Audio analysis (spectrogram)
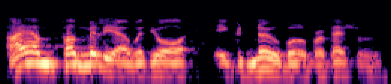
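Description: An actor playing an irascible older colonel, imperious and formal, in 1960s radio drama style. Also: male voice, medium pitch, very animated, fairly quick, breathy edge. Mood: furious. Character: irascible old colonel, blustering, commanding father. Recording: muffled, noisy old radio recording.

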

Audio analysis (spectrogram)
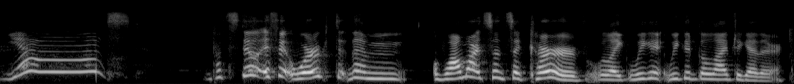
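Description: A woman's voice: high voice, big pitch swings. A teenage girl in playful, bubbly chat with a friend. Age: teens. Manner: bubbly, fast back-and-forth, playful. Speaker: co-host. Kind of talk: casual chat.

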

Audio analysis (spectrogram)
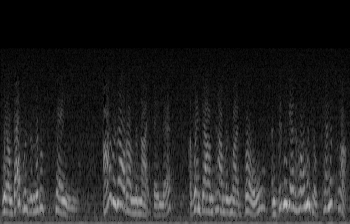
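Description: A woman's voice: on the high side, very animated, moderate pace. An actress playing a chatty, helpful young landlady in a 1930s-style radio crime drama. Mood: helpful, matter-of-fact. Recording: muffled, noisy old radio recording.

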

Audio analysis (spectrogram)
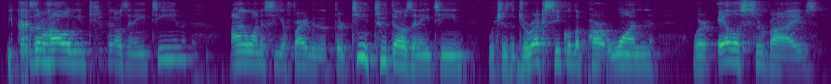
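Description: A man's voice: on the high side, fairly quick, mellow, dull audio. A man co-hosting a casual podcast, rambling loosely and enthusiastically with plenty of swearing. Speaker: podcast co-host. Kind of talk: casual chat.

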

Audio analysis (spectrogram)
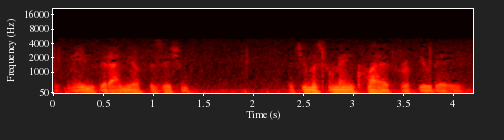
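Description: An actor playing a courteous, admiring physician in 1940s radio drama style, polite and gently persuasive. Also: male voice, very deep voice. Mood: warm admiration. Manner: polite, measured, theatrical. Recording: dull, noisy old radio recording.

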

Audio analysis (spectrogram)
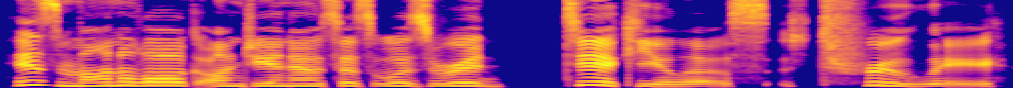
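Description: A woman voicing a composed, restrained Jedi man, flat and dryly understated, in a sci-fi audiobook. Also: a little high, takes it slowly, clear, resonant tone, no echo, studio quality.

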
